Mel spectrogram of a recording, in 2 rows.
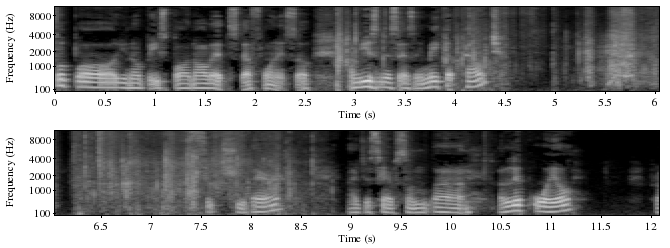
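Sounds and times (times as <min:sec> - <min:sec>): zipper pulled open: 0:05.2 - 0:06.6.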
